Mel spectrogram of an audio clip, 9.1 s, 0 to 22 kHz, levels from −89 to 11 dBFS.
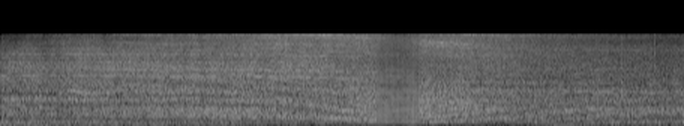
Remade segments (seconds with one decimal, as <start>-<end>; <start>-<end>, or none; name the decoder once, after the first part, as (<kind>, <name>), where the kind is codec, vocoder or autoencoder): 5.0-5.6 (vocoder, Vocos)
